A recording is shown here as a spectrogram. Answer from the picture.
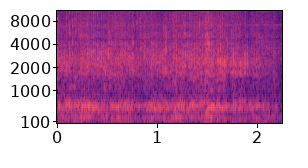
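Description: Electric hand mixer running steadily, its beaters churning creamed butter, sugar and egg in a glass bowl.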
